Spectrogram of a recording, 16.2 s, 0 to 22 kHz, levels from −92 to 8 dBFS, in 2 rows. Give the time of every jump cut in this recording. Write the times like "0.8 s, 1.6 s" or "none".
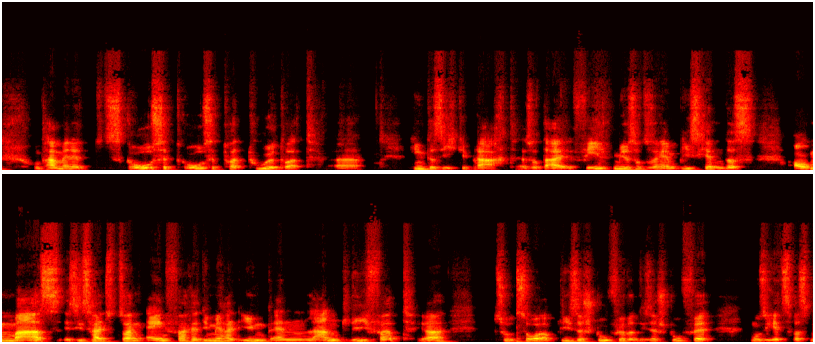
10.1 s, 13.3 s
